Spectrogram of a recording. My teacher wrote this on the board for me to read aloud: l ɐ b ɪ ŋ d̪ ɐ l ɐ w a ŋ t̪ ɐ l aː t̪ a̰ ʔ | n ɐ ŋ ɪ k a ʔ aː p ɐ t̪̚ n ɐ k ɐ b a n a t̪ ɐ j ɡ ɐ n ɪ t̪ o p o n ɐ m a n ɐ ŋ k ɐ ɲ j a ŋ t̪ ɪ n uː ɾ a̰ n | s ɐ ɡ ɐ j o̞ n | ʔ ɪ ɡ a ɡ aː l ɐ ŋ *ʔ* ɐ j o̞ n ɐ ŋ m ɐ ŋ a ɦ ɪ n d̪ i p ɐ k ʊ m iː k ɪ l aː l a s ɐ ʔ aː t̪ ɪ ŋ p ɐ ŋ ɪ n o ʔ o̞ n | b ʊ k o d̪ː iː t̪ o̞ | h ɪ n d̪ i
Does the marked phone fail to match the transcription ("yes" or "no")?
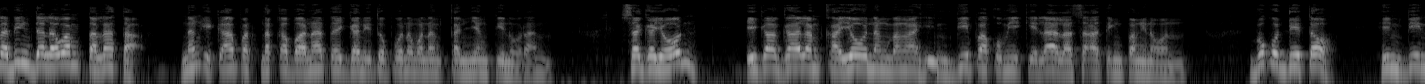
yes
